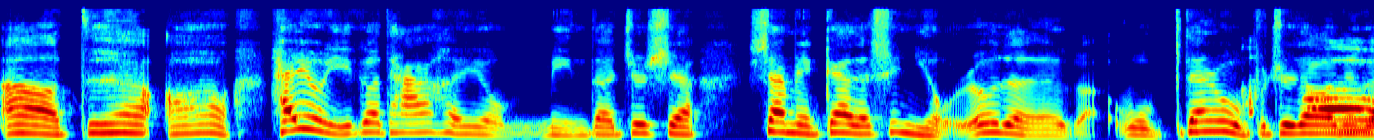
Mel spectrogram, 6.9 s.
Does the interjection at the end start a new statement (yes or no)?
yes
